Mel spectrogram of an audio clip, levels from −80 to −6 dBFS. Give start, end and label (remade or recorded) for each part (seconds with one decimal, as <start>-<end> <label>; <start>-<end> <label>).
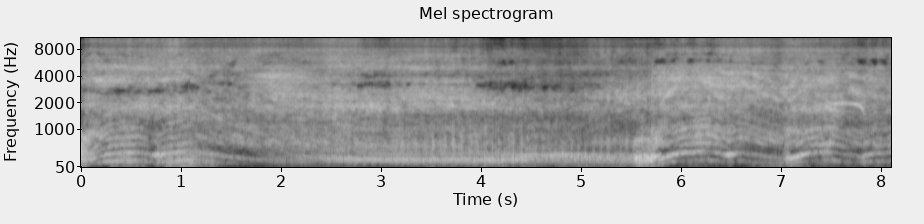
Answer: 0.0-8.1 remade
